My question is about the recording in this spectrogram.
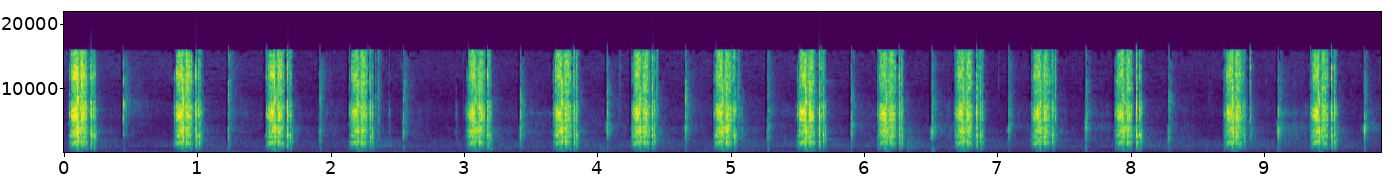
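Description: LCT LTS-Keymod 13.5 airsoft electric gun (AEG) firing single shots on semi-auto: about fifteen sharp cracks, roughly three every two seconds, several followed by a fainter click.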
